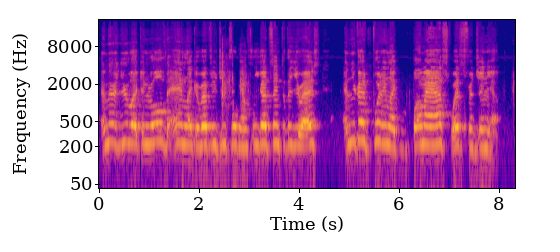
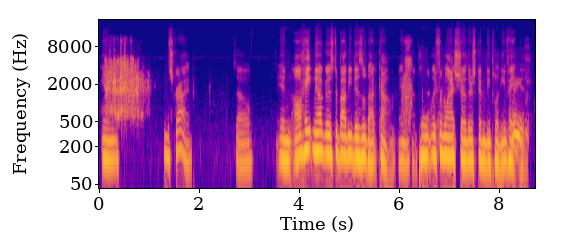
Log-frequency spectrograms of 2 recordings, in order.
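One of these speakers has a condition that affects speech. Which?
The first: cerebral palsy; uses wheelchair; voice affected by condition.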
